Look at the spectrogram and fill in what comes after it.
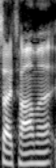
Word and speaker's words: Saitama: Saitama, right? – Mm-hmm. – Did I say that right? – Yeah, yeah. Saitama. – The kid who plays Saitama is, as I said before, like not terrible, but not great.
